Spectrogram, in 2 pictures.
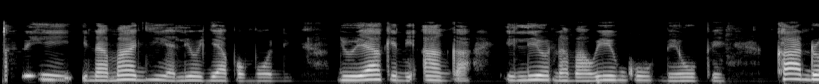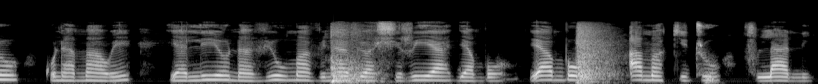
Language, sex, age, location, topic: Swahili, female, 25-35, Mombasa, government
